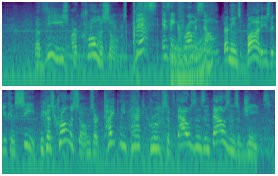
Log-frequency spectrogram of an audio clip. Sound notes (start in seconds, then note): none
